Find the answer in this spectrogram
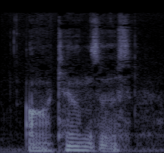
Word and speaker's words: Arkansas: a brown stretch of the Arkansas, pronounced Arkansas, River, on the north by a highway, Route 50, and on the east and west by prairie lands and wheat fields.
